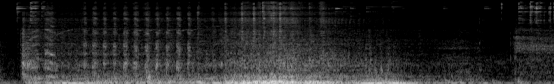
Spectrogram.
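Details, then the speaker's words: 1984 Subaru Brat (84 or 85), 4-speed dual range 4WD, sat about 10 years: starter cranks steadily with even compression pulses but never fires; no fuel pump heard, some oil pressure; cranking no start from fuel starvation. "She tried. I don't hear a fuel pump. Interesting. It does have a little bit of oil pressure, so that's good."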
